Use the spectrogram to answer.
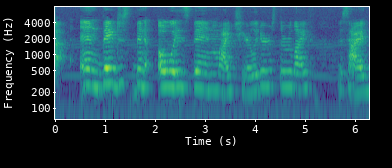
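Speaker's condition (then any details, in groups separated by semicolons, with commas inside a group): Cerebral palsy; infant ventilator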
